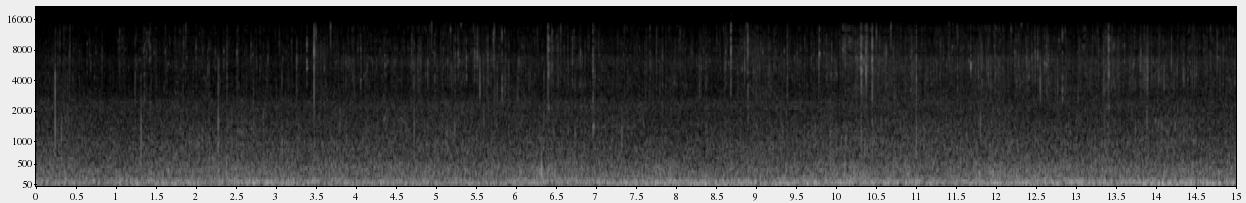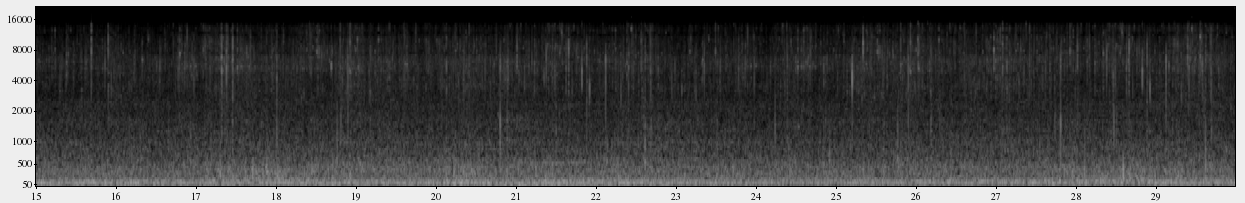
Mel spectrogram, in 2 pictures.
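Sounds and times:
lava: 0:00.0 - 0:29.9.

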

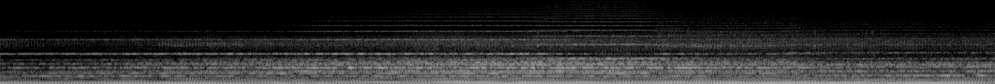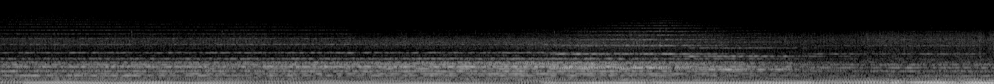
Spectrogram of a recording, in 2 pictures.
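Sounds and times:
mysterious music loop: 0:00.2 - 0:19.8.

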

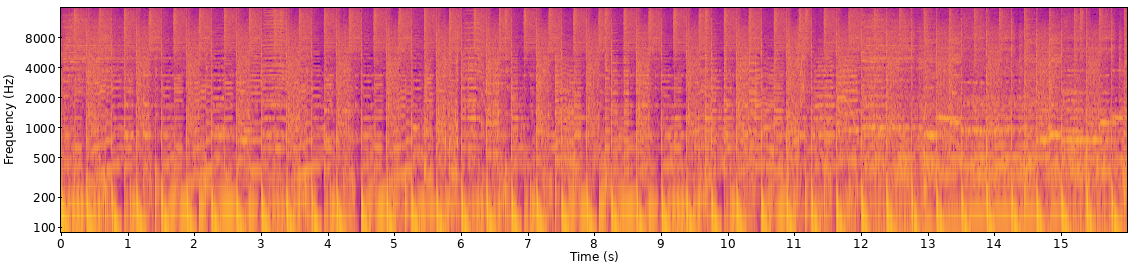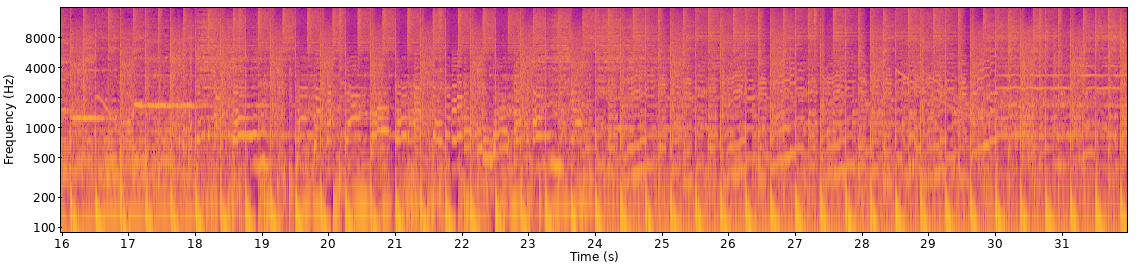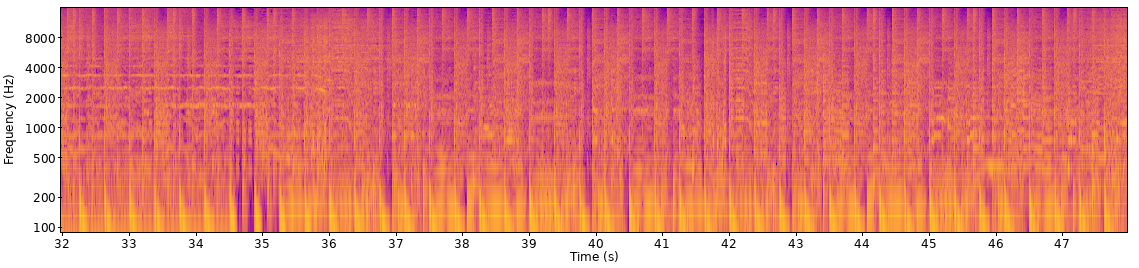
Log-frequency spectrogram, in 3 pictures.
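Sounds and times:
kart racing game music main loop: 0:00.0 - 0:47.9.

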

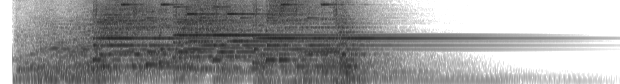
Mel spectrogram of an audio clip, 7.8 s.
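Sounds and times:
fanfare: 0:00.2 - 0:05.6.

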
